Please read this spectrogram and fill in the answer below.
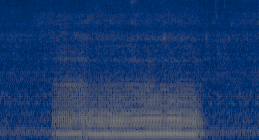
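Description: A single long, rumbling, buzzing snore lasting about a second and a half in a quiet room.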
